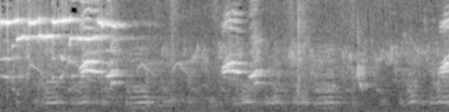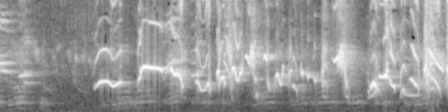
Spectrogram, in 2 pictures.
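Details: Female Oriental magpie-robin singing to excite males: soft distant twitters give way to a loud, fast cascade of high whistles, trills and chirps in the second half.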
